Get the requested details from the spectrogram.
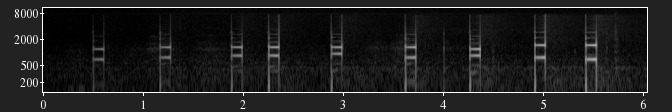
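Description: A touch-tone phone number being dialed: nine short, crisp dual-tone beeps in a steady, slightly uneven rhythm, close and clear with no talking.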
